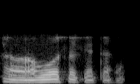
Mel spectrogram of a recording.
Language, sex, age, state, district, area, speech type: Maithili, male, 30-45, Bihar, Madhepura, rural, conversation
